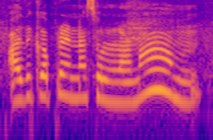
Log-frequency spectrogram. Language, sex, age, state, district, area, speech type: Tamil, female, 18-30, Tamil Nadu, Thanjavur, urban, spontaneous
